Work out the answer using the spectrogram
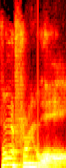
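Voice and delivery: big, rowdy, boisterous, hearty call. A player's character calls out in Sylvan to the little red caps, very loud and boisterous. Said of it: "in a very loud, boisterous voice".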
